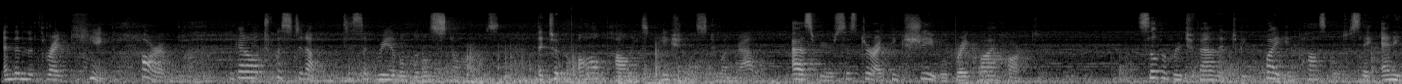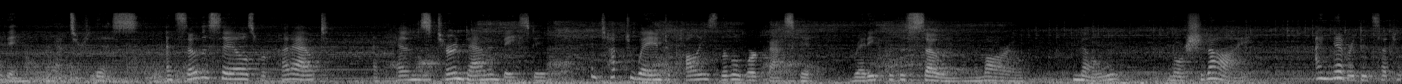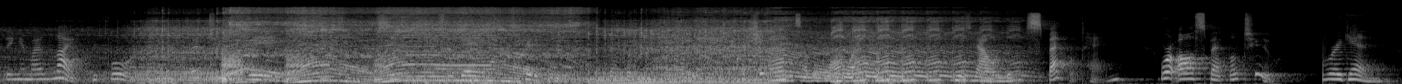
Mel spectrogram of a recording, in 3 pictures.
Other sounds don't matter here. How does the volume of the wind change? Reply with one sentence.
The volume of the wind goes down.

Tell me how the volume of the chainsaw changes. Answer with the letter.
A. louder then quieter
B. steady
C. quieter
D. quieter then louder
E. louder
E.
